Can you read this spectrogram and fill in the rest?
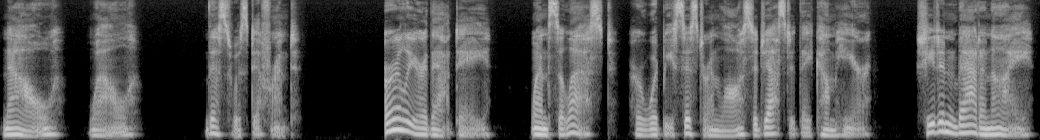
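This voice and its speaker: A woman reading a novel aloud as an audiobook narrator, in a measured, expressive storytelling manner. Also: a bass voice, creaky, slightly rough, no echo, studio quality. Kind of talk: scripted fiction narration.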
